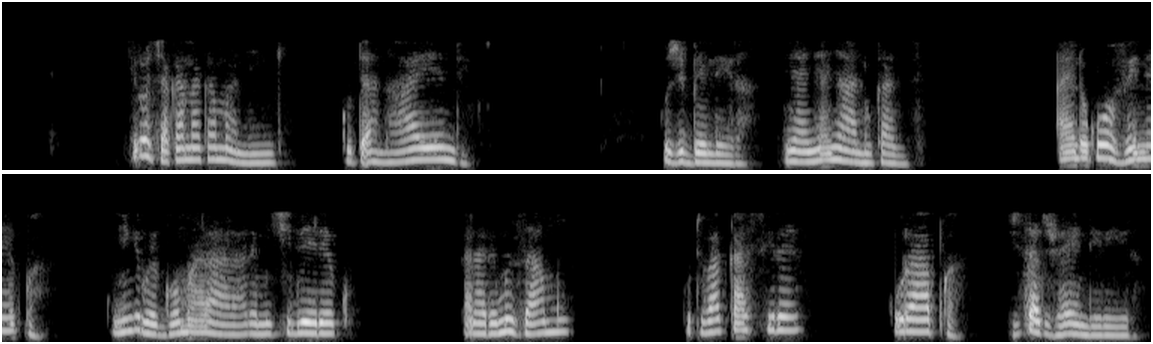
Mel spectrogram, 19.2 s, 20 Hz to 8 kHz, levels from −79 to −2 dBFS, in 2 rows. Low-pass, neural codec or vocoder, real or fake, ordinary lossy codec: 7.2 kHz; none; real; AAC, 16 kbps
